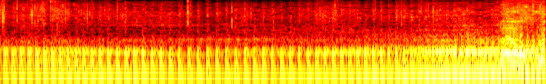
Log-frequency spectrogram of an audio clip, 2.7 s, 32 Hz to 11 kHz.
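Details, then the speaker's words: 1980 Yamaha XT250 single on a test ride after carb adjustment back to factory jets with a stock airbox and filter: the thump rises steadily in pitch with throttle, with no stumble or popping in the midrange; the mid-throttle hesitation is gone, normal acceleration. "but the hesitation and the farting and the spitting at mid throttle is gone now"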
